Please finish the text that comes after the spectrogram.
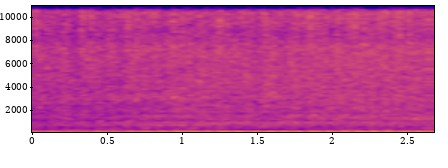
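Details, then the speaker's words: Newly installed Ford 4.6 3V V8 in a car with polyurethane motor mounts, first run after install: deep even low rumble with steady firing, no ticks or knocks, very smooth; small driver-side exhaust leak; normal running. "pretty good. I'm amazed at how smooth it is in the car with the polyurethane motor mounts. Super smooth."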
